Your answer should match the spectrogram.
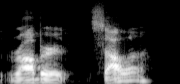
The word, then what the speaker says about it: Robert Saleh: I think their new head coach is Robert Saleh.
